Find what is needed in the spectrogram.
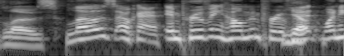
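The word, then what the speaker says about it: Loz: I think it's pronounced Lowe's.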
